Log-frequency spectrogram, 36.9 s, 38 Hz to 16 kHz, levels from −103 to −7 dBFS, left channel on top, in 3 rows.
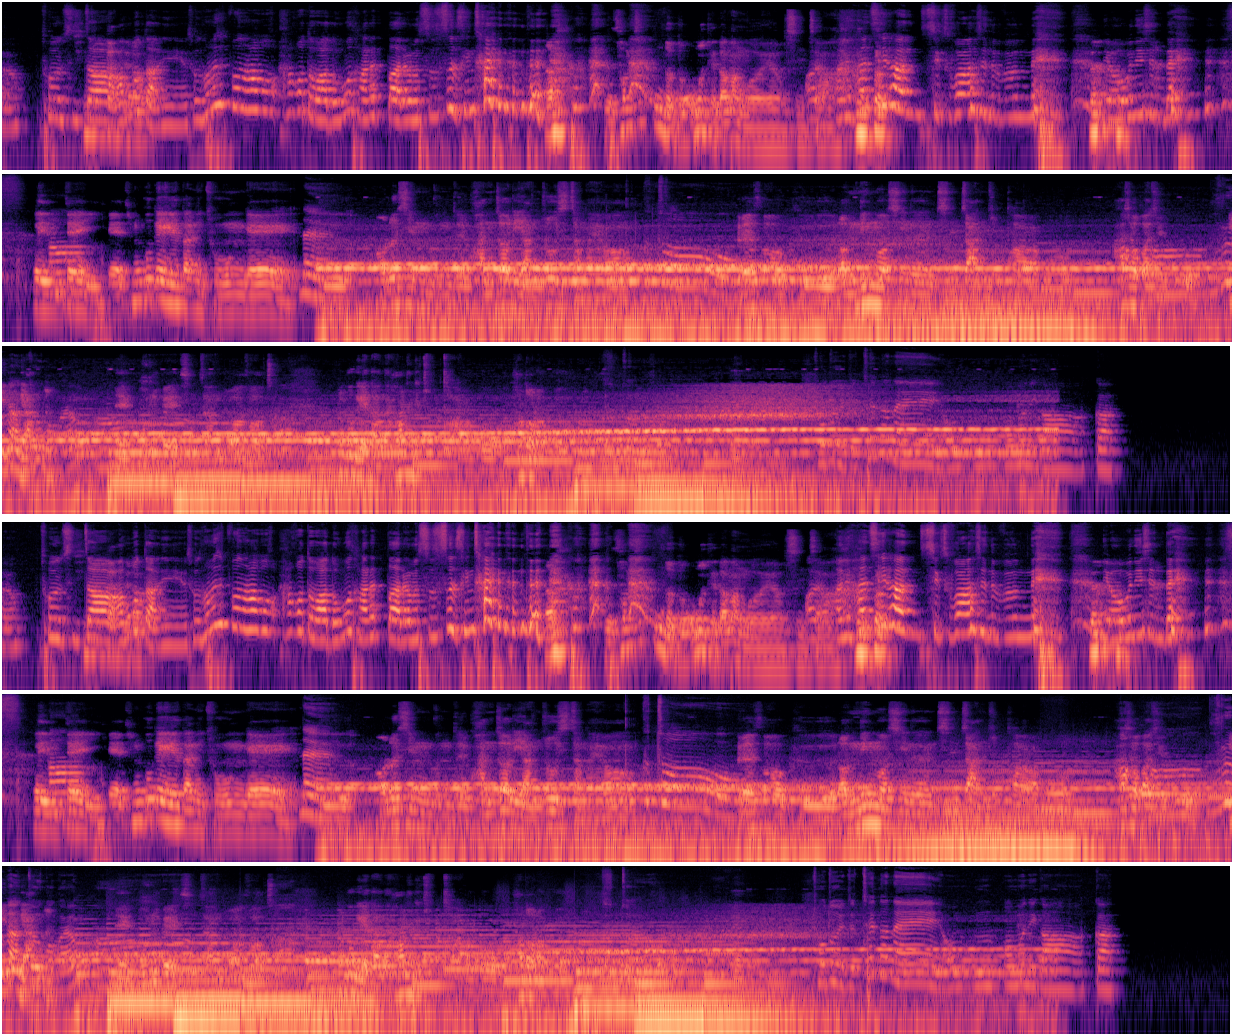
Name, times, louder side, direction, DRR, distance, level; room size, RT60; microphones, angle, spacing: voice 1, 0.0-6.0 6.3-6.5 8.0-13.1 15.3-15.7 18.7-19.8 23.5-26.5 27.3-27.5 30.0-30.1 30.3-31.4 31.7-32.0 32.7-35.7, right 3 dB, 75° right, 2.3 m, -37 dB
voice 2, 0.8-1.4 5.4-5.7 6.0-8.8 10.9-11.2 12.6-18.7 19.7-23.0 23.4-24.3 24.6-27.7 28.0-30.4 30.6-32.3 34.8-34.9, equal, 15° left, 5.3 m, -35 dB
sound 1, 15.4-35.2, left 6 dB, 50° left, 0.6 m, -32 dB
sound 2, 20.9-33.0, right 4 dB, 45° right, 0.5 m, -32 dB
14.5 x 6.7 x 2.8 m
head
